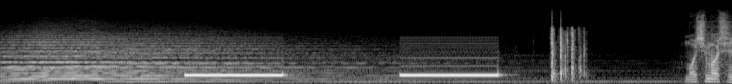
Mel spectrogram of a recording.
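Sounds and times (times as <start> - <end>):
low hum: 1.0 - 7.3
telephone ringback tones during outgoing call: 1.9 - 2.9, 4.0 - 5.1
speech: 6.9 - 7.3.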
